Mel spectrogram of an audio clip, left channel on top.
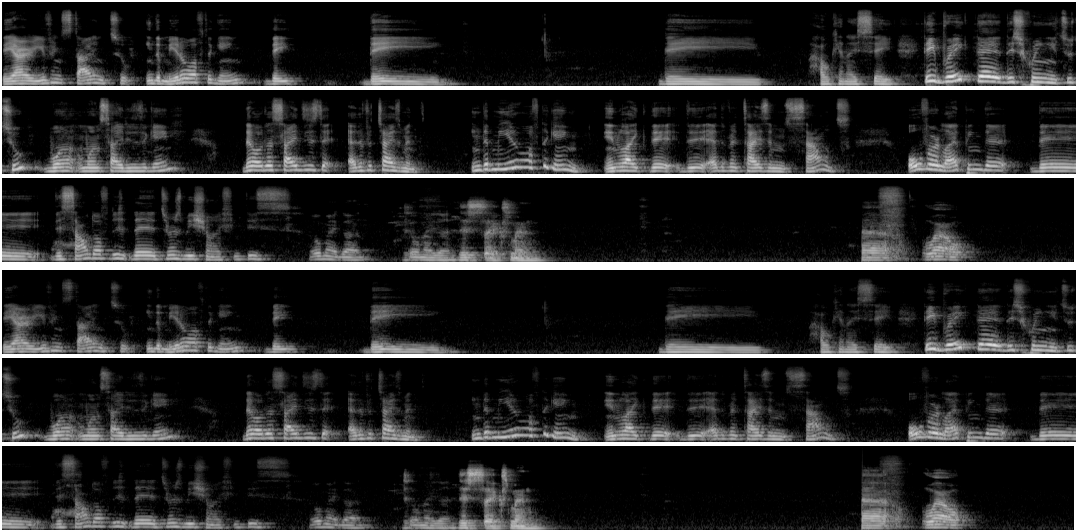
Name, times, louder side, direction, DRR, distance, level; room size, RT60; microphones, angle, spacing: voice 1, 0.0-2.9 3.6-4.4 6.6-7.6 8.1-12.5 13.1-14.9 15.4-19.2 19.8-25.1 25.5-26.0, left 4 dB, 30° left, 0.3 m, -22 dB
voice 2, 22.0-22.3 25.5-26.9 30.1-31.0, right 4 dB, 70° right, 0.9 m, -23 dB
7.5 x 3.6 x 3.6 m
head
